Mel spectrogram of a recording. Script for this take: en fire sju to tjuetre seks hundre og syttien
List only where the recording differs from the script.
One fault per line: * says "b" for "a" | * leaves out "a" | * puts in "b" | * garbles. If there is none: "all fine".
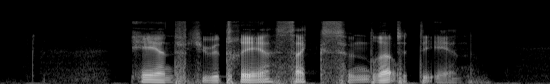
* leaves out "fire sju to"
* leaves out "og"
